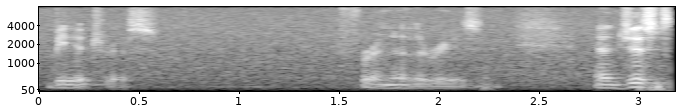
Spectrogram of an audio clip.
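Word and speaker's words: Beatrice: Fitch Kenny For Whom the town was named pronounced her own name beatric and that sort of escaped people so we've tried to come up with a whole lot of reasons why we pronounce it beatric but in fact beatric did pronounce her own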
